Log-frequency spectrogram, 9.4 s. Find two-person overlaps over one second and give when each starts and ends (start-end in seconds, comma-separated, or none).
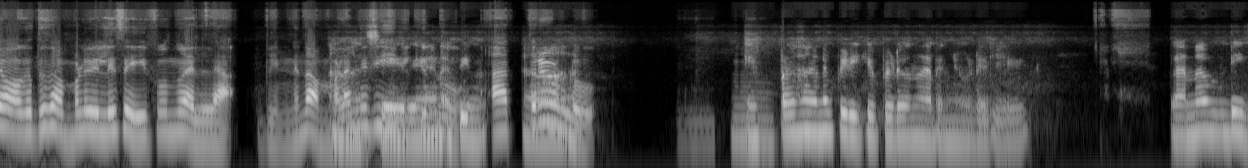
none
